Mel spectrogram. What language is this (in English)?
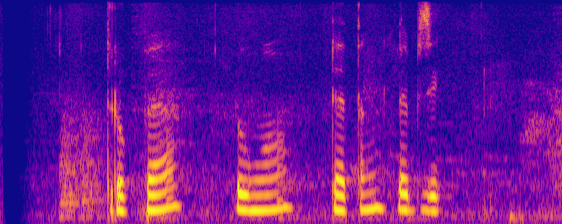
Javanese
